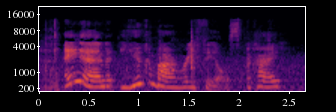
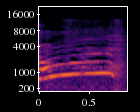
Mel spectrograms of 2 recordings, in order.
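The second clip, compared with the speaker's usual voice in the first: delighted squeal; 5 dB louder than usual. Real, not acted. Delighted reaction to Rita.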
